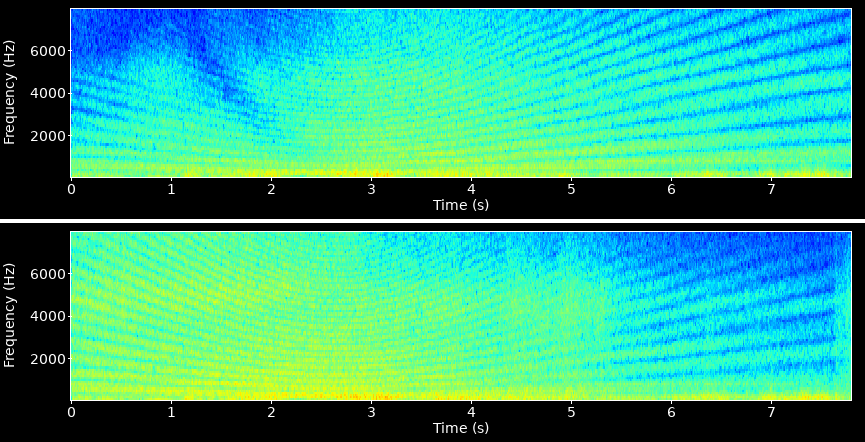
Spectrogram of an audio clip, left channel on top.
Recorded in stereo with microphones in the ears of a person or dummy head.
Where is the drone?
85° right; by 7.8 s 45° left (ahead or behind).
